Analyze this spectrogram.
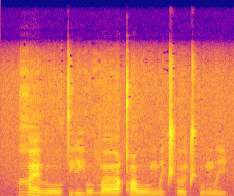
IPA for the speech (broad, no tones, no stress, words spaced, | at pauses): ʁɛ loːtjijo vɐː qʼoːŋʷi t͡ʃʼɵt͡ʃʼuŋʷi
